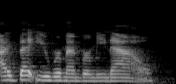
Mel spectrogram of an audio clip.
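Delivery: put-on, weird, patronizing, talking-down condescending tone. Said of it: "in a really weird, condescending tone".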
